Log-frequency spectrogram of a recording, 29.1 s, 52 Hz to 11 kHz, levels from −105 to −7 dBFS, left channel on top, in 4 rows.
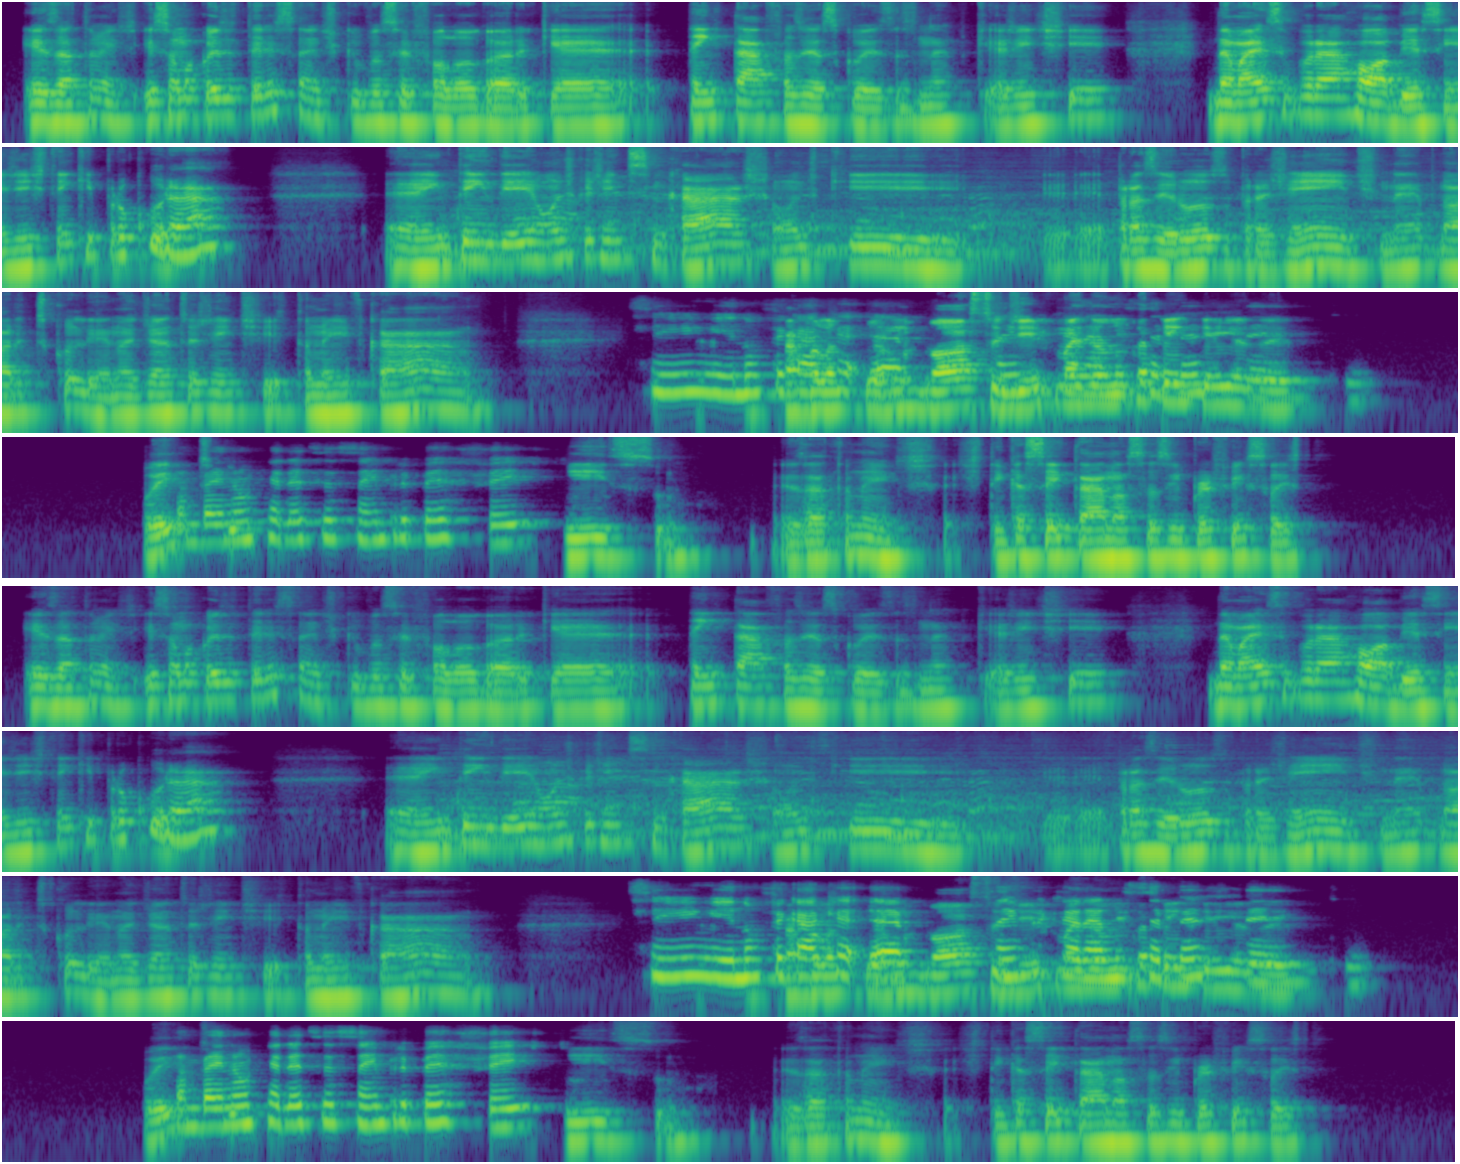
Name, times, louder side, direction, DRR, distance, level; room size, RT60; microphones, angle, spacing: voice 1, 0.1-8.5 8.8-12.2 12.5-17.0 18.5-21.0 22.6-22.8 24.7-25.4 25.7-28.3, left 4 dB, 75° left, 0.7 m, -30 dB
sound 1, 9.5-14.7, equal, 5° right, 2.6 m, -45 dB
voice 2, 17.8-19.1 19.5-21.4 22.7-24.5, right 4 dB, 70° right, 0.6 m, -29 dB
19.5 x 9.1 x 5.3 m
head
